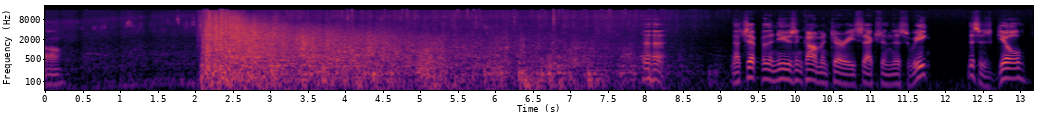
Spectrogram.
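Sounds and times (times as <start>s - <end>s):
steady rain hissing: 0.0s - 10.8s
thunderclap rolling into a long loud rumble: 2.0s - 9.2s
speech: 8.0s - 8.4s, 9.2s - 13.1s.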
